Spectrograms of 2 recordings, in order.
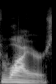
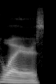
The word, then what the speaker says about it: Weiers: then I felt terrible so it's wires yeah it is wires and I apologize and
